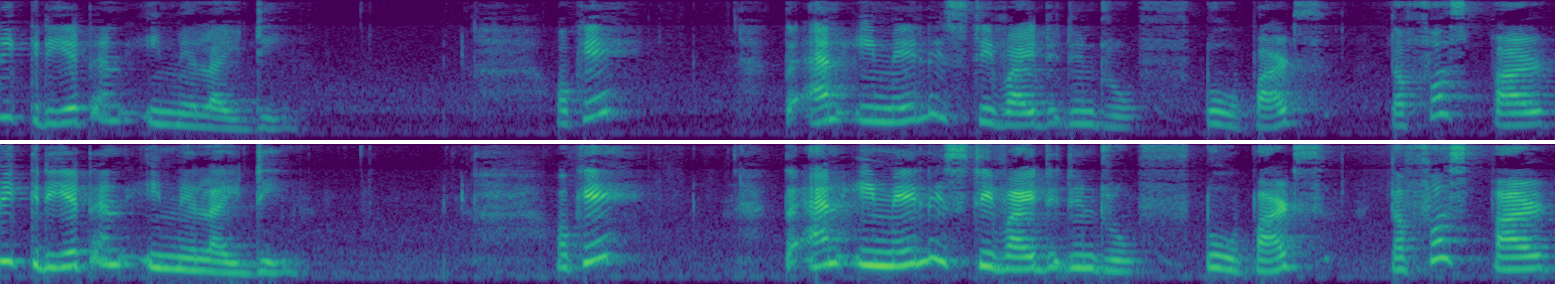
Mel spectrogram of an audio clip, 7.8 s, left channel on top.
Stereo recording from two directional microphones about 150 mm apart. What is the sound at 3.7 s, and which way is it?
A woman's voice, 15° right (ahead or behind).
